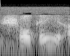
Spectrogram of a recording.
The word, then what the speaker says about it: Schulte: My name is Bruce Schulte. Last name is spelled S-C-H-U-L-T-E.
